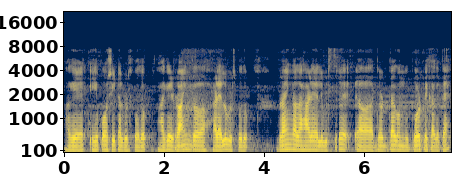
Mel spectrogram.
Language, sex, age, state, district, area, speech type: Kannada, male, 18-30, Karnataka, Shimoga, rural, spontaneous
